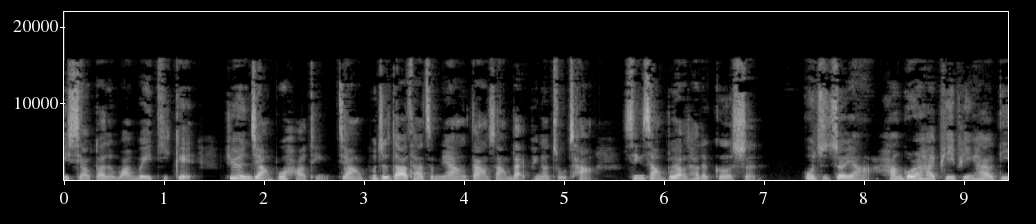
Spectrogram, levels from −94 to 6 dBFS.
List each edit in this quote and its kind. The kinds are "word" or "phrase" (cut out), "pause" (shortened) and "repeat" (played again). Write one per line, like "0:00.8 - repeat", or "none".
none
